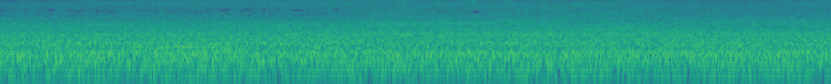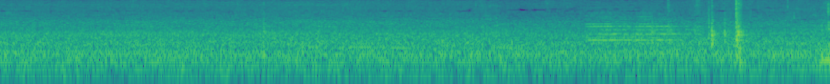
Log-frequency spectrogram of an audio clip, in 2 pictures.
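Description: Steady traffic and road noise heard from a motorbike stopped at a red light, with a low, even hum throughout. Near the end comes a brief pulsing beep, followed by a couple of clicks.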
